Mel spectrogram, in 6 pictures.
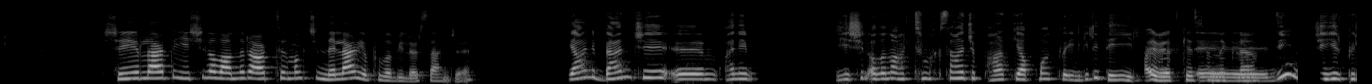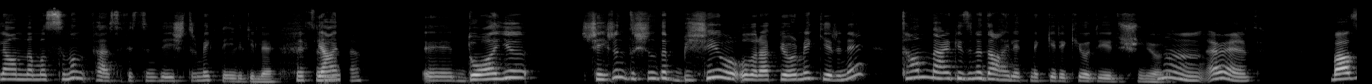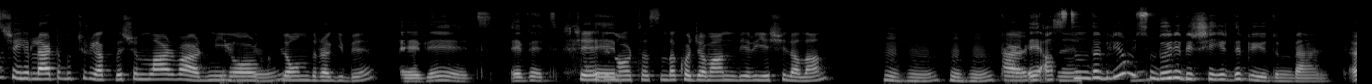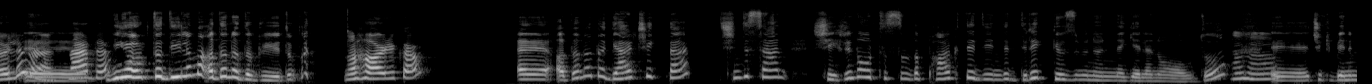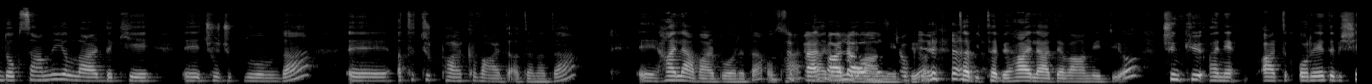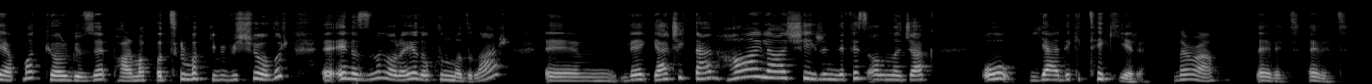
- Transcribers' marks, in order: other background noise; tapping; chuckle; chuckle; stressed: "tek"
- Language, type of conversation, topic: Turkish, podcast, Şehirlerde yeşil alanları artırmak için neler yapılabilir?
